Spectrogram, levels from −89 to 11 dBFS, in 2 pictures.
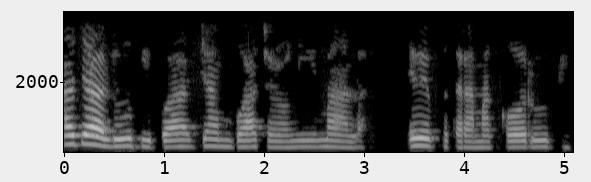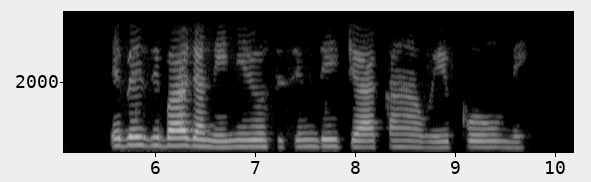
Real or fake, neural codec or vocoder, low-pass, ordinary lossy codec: real; none; 3.6 kHz; AAC, 32 kbps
